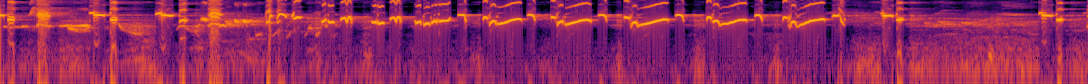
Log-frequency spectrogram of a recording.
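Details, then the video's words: Female oriental magpie-robin in breeding condition, used to stimulate males to sing: repeated rising whistled upslurs about every third of a second, mixed with sharp clicking ticks and a few harsh notes. "kacer betina birahi"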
